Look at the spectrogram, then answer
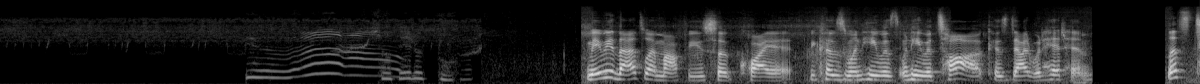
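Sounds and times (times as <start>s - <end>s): high-pitched vocal calls: 2.4s - 5.2s.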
